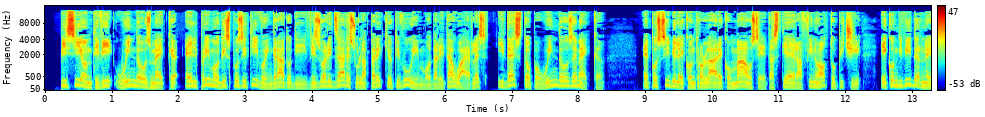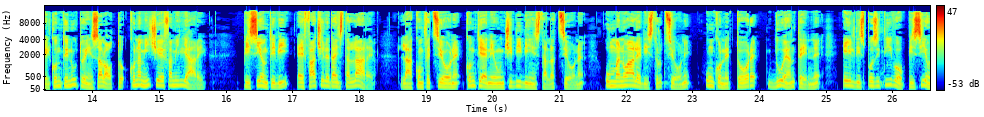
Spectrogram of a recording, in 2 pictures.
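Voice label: voiceover Italian, maenner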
